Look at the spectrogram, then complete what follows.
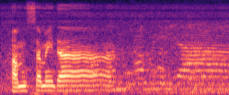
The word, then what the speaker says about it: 감사합니다: 감사합니다.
